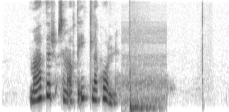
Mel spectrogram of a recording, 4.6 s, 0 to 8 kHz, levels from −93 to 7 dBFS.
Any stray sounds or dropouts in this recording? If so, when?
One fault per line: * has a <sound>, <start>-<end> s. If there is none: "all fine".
* has a thud, 2.6-3.3 s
